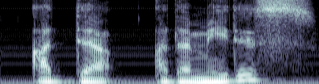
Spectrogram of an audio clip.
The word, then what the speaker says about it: Adamidis: He called his friend Michael Adamidis. Did I say this properly? – Yeah, Adamidis.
